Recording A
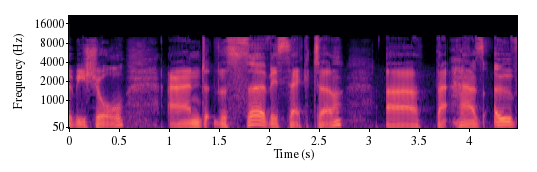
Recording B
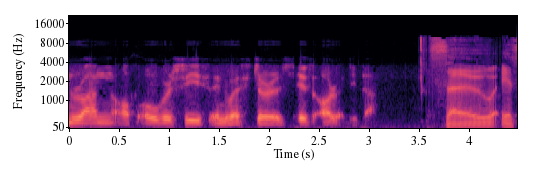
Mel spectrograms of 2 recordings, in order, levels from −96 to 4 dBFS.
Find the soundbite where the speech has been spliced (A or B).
B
